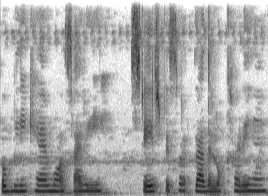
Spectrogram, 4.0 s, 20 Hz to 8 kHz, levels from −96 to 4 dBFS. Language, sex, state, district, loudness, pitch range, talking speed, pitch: Hindi, female, Maharashtra, Gondia, -16 LUFS, 160-240 Hz, 165 wpm, 230 Hz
